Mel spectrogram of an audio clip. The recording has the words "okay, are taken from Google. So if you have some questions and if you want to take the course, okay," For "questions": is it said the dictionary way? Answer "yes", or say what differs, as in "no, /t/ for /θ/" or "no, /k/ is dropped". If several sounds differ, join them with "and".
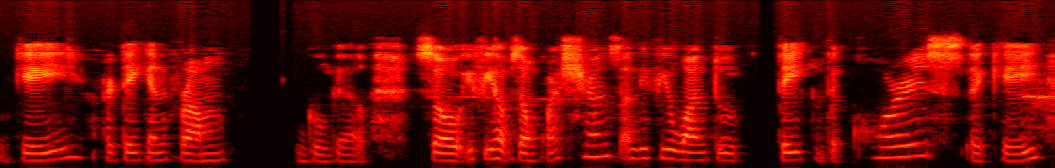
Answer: no, /s/ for /z/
